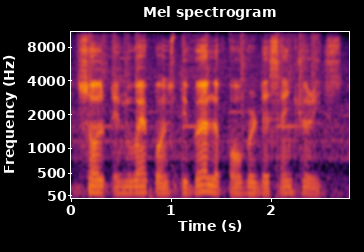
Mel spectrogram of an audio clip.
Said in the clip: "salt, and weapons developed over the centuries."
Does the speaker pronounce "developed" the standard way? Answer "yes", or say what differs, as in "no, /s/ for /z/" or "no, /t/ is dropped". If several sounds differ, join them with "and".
no, /t/ is dropped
